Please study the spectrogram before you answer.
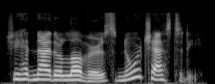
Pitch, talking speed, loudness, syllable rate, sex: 210 Hz, 165 wpm, -17 LUFS, 5.1 syllables/s, female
